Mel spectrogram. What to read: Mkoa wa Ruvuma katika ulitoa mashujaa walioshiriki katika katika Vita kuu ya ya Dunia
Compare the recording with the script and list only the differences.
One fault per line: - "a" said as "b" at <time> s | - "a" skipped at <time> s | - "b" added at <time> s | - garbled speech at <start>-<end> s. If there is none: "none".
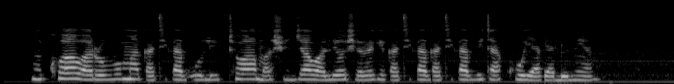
none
